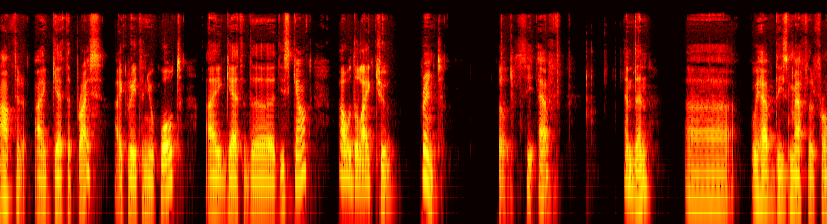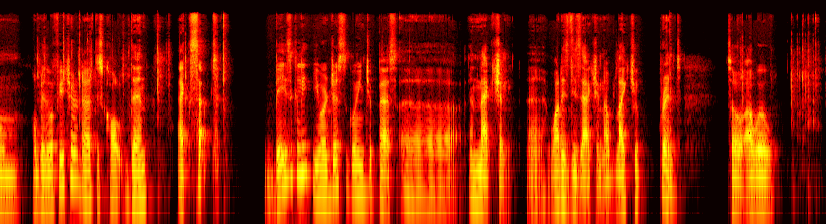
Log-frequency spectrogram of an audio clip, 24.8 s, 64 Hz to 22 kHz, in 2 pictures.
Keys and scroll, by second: 15.6 Return.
